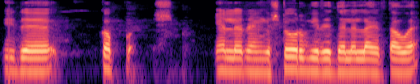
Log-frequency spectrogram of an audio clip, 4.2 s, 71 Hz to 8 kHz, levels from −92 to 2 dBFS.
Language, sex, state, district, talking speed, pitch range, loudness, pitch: Kannada, male, Karnataka, Dharwad, 100 wpm, 145-155 Hz, -16 LUFS, 150 Hz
